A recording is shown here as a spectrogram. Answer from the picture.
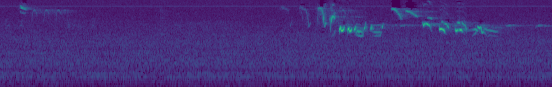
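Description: Small bird chirping in two quick twittering phrases, about three and four and a half seconds in, over a steady low hum.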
